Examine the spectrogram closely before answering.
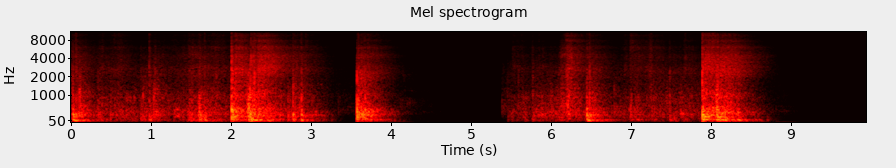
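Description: A body is thrown onto a tatami mat, with bare feet sliding and clothing rustling, and loud thuds as the partner lands: about two seconds in, again briefly soon after, and twice more in a second spell of movement near the end. Between the two spells the sound cuts out to silence.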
